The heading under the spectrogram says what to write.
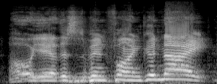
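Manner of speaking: put-on loud, high, sloppy drunk send-off; drunk goodbye. Drunk comedian handing back the show, loud high sloppy farewell. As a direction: bellow it like a drunk guest. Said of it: "And Lance is like".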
